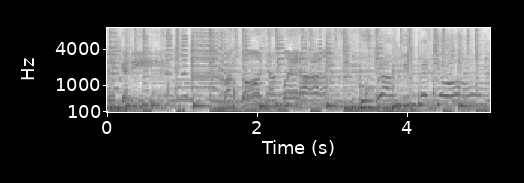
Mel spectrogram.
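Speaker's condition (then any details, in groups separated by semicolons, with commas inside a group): No condition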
